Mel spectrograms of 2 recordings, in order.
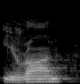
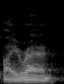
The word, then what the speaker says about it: Iran: the Iranian people but you're pronouncing our country's name wrong our country is named Iran not Iran please once and for all let's get this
